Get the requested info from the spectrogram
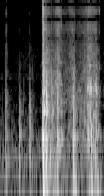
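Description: Cardboard box being opened by hand: a sharp loud tear or snap as a flap comes free a little under a second in, then a few lighter cardboard scrapes and rustles as the flaps are folded back.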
